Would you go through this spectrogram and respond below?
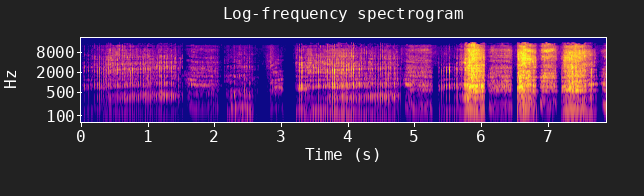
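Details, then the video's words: Jaguar, recorded 2013, giving a run of grating roars: long rasping phrases first, then shorter, louder, explosive bursts repeated roughly every half second toward the end. "Jaguar sound"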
